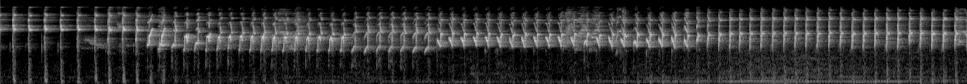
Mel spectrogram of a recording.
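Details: Lovebird in a long ngekek chattering song, meant to prompt other birds into singing: an unbroken rapid stream of high, scratchy repeated notes, several per second, sliding slightly up and down in pitch for the whole ten seconds.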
